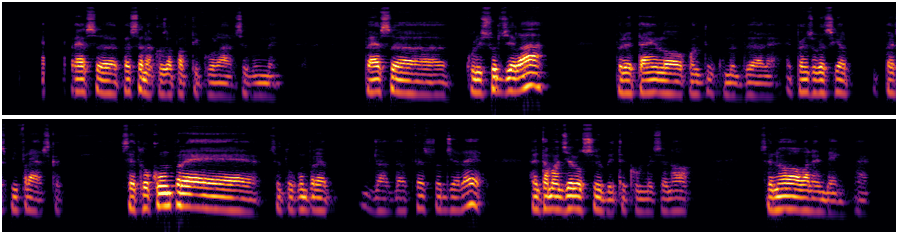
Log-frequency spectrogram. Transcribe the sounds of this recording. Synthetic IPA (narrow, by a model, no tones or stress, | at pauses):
ɛ | pɛspɛsɛnakɔːzapaɾt̪ikolaɾsekumːe | pɛs | kulisurd͡ʒela | pøɾet̪ɛŋlokankumevœleːpːɛns̬okesia | pɛspifɾɛskə | set̪ukumpɾe | set̪ukumpɾe | d̪ad̪afesuɾd͡ʒelɛ | ɛnt̪amand͡ʒelosubit̪kʰumesenɔ | senɔavanɛmbɛŋɛkː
